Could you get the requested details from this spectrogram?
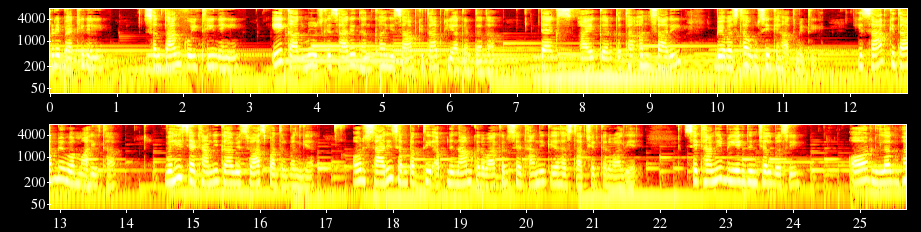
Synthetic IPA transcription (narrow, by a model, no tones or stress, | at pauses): ɽebɛːʈʰiɾɐɦi | sɐ̃nt̪aːnkoːit̪ʰinɐɦĩ | eːkaːd̪miʊskesaːɾed̪ʱɐnkaɦɪsaːbkɪt̪aːbkijakɐɾt̪at̪ʰaː | ʈɛːksaːjkəɾt̪ɐt̪ʰaʔɐnʊsaːɾiʋjɐʋəst̪ʰaʊsikeɦaːt̪ʰmḛ̃t̪ʰḭː | hɪsaːbkɪt̪aːbmẽʋɐɦmaːɦɪɾt̪ʰa | ʋɐɦiseːʈʰaːnikaʋɪswaːspaːt̪ɾəbɐnɡɐjaː | ɔːɾsaːɾisɐ̃mpət̪ːiʔɐpnenaːmkɐɾʋaːkəɾseːʈʰaːnikeɦɐst̪ʰaːkʃeɾkɐɾʋaːlḭɦɛ̰ː | seːʈʰaːnibʱieːkd̪ɪnt͡ʃɐlbəsi | ɔːɾlɐɡbʱə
